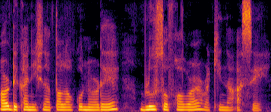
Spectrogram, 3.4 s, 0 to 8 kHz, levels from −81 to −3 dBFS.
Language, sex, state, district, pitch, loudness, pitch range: Nagamese, female, Nagaland, Kohima, 195 Hz, -17 LUFS, 190-205 Hz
